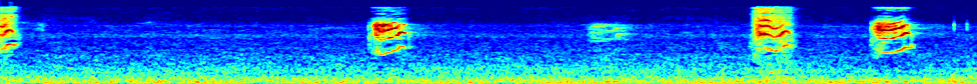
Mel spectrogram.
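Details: Calls of a female double-collared seedeater, played to get males excited and singing: short high chirps with brief downward tails, one at the start, then three more clustered near the end, with a faint soft note between.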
